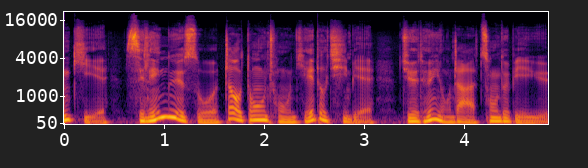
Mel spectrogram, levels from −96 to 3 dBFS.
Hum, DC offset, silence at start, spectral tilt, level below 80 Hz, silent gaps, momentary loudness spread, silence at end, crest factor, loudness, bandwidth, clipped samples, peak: none; under 0.1%; 0 s; -5 dB/octave; -38 dBFS; none; 12 LU; 0 s; 20 dB; -20 LUFS; 15 kHz; under 0.1%; -2 dBFS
